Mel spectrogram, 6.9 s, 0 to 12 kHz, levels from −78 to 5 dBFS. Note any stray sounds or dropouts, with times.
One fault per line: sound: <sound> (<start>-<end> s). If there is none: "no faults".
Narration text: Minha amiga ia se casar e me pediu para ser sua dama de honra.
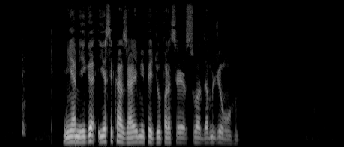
no faults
